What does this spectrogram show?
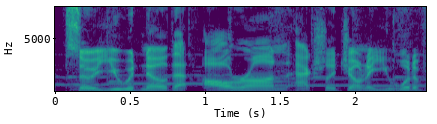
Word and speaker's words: Aureon: Auron? Yeah. It's I'll spell it for you.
